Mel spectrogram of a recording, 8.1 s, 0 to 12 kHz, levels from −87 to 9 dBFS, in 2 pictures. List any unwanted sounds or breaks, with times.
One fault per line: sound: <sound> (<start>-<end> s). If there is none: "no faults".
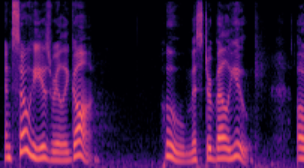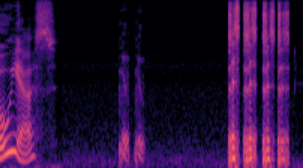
sound: laugh (5.6-6.0 s)
sound: laugh (7.1-7.9 s)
